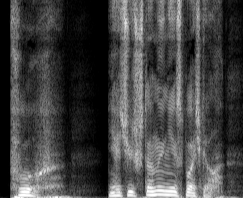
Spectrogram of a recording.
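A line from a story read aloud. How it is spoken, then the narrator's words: Relieved exhale. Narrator (Russian): выдохнул я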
